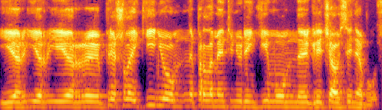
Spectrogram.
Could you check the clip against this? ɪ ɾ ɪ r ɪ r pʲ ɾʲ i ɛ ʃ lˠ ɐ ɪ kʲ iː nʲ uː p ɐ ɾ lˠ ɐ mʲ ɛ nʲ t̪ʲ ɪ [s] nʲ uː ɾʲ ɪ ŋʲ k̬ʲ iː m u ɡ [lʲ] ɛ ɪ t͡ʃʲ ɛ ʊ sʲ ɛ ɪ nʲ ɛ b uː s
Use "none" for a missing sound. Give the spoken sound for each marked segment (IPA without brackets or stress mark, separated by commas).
none, ɾʲ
